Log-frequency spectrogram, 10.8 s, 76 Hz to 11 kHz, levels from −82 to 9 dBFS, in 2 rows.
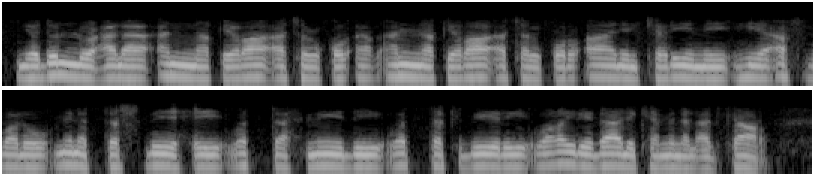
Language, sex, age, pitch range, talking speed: Arabic, male, 40-59, 120-135 Hz, 90 wpm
